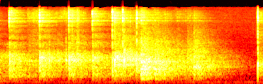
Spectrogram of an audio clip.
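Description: A table tennis ball bounces repeatedly on a paddle during spin practice for serves, giving a series of sharp, close ticks at an uneven rhythm, with a final crisp tap after a short pause.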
